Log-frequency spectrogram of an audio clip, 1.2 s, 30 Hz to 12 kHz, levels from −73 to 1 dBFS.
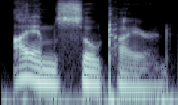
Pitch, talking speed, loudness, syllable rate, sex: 105 Hz, 200 wpm, -16 LUFS, 5.0 syllables/s, male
